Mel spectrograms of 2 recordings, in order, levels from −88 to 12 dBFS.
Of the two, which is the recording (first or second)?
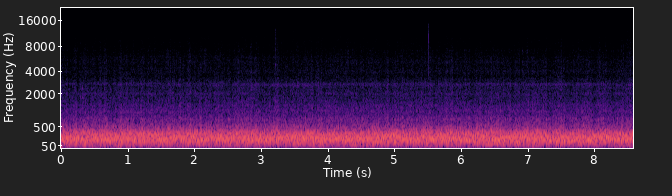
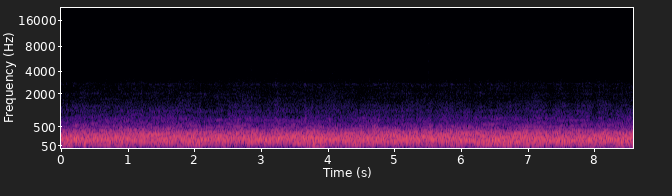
first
